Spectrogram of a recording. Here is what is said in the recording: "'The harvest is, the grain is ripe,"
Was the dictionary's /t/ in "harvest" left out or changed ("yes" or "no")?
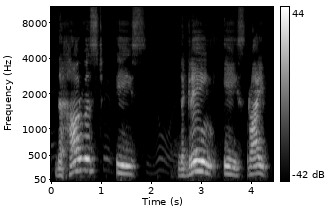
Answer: no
